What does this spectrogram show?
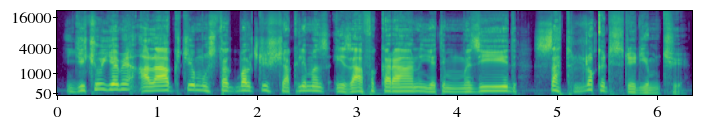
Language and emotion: Kashmiri, neutral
